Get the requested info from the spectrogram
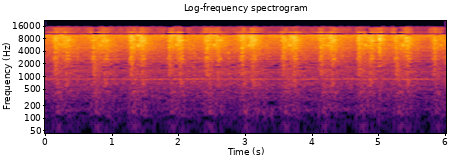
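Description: Flag-production machine running, a steady mechanical clatter with rhythmic hissing strokes about two to three a second over a faint steady whine.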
